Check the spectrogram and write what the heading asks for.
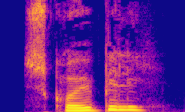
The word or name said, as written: skrøbelig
